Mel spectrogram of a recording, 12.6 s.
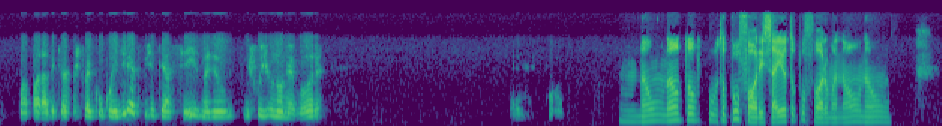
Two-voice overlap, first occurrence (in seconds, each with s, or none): none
